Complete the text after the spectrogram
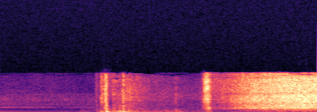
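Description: A firework launches with a sharp bang.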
